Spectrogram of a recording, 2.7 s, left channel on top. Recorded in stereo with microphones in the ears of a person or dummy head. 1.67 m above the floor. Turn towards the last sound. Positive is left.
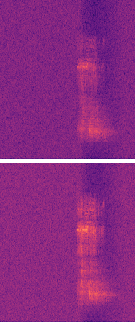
turn(degrees=-55)  # may be behind; listen again after turning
